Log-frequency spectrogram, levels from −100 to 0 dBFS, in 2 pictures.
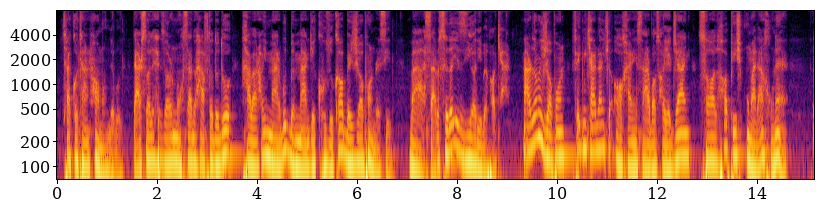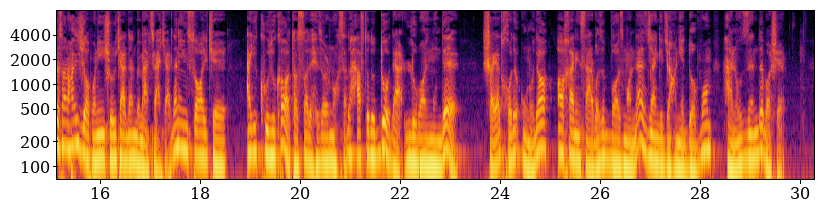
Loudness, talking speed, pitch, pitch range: -16 LUFS, 135 wpm, 110 Hz, 95-130 Hz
